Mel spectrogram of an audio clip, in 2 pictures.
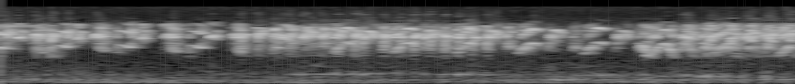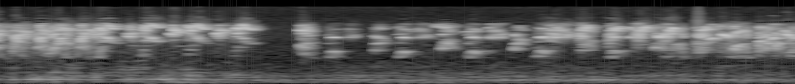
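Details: Female sooty-headed bulbul calling a male as a mating lure, with a long, dense run of rapid, high, scratchy chirps, one brief break past the middle, then the chatter resumes.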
